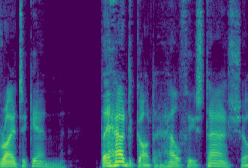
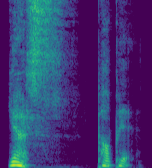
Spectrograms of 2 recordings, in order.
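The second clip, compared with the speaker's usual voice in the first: higher, mildly nervous servant's reply; 4 semitones higher, much slower than usual. A narrator's reading. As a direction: answer meekly, a touch nervous. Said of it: "Libby said nervously".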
